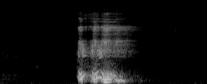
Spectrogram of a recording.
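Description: A man clears his throat once, briefly, close to the microphone.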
